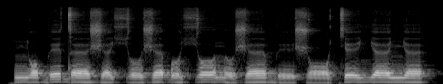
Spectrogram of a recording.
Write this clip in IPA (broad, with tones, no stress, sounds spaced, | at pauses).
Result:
ɲ ɔ˨ b e˦ d ɛː˨ ʒ ɛ˩ ç ɤː˩ ʒ ɛ˦ ɓ ɤ˨ ç ɤː˥ n ɤ˩ ʒ ɛː˦ b eː˩ ʒ ɔː˩ c e˥ ʎ ɛː˥ ɲ ɛ˥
